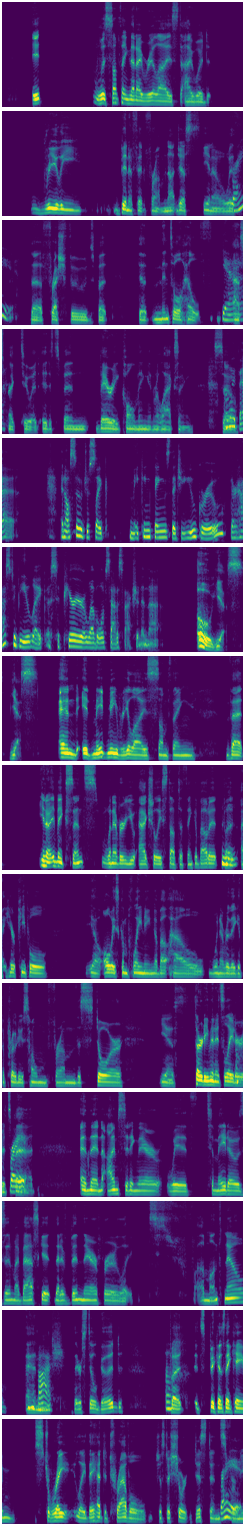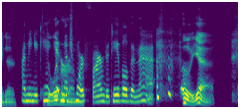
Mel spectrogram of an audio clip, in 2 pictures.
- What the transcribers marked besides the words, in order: other background noise; other noise; tapping; giggle
- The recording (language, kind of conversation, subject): English, unstructured, How can I make a meal feel more comforting?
